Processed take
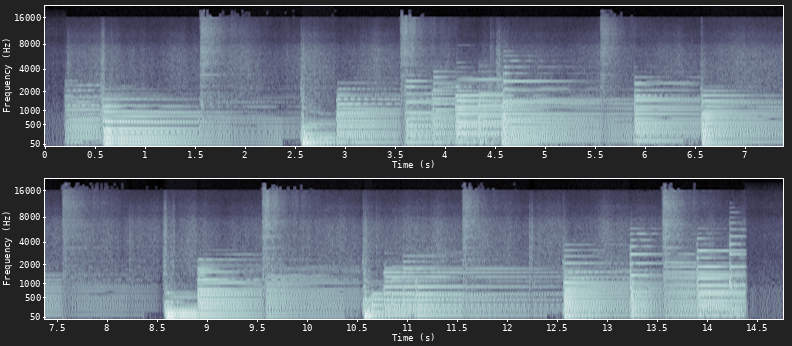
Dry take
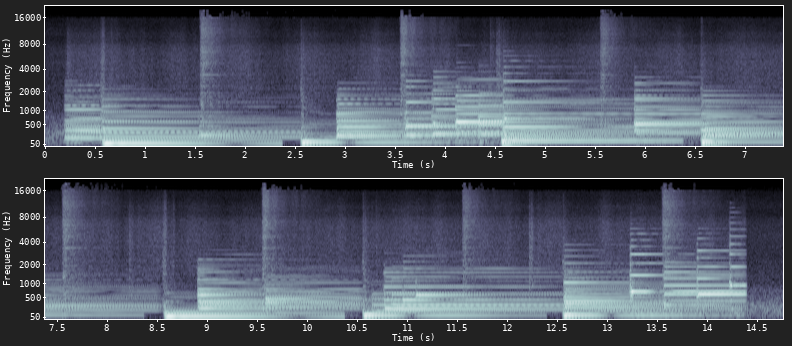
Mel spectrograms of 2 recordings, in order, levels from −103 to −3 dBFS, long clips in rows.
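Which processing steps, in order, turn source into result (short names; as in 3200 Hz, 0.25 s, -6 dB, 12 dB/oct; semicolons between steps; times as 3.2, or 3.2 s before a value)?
spectral limiter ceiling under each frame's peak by 22 dB; gain +4 dB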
